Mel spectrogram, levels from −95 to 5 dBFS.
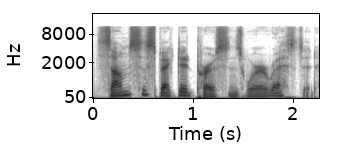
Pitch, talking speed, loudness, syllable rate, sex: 130 Hz, 135 wpm, -19 LUFS, 5.1 syllables/s, male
